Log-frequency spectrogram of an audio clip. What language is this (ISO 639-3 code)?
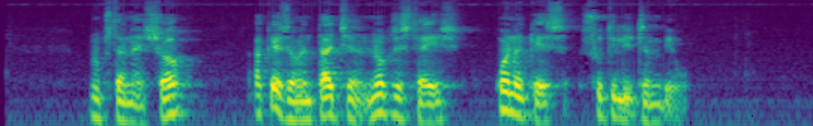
cat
